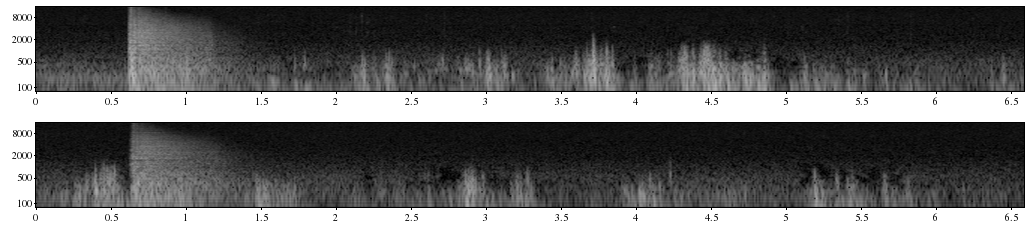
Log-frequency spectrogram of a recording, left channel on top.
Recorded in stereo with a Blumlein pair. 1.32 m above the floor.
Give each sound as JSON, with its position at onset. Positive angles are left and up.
{"t": 0.6, "sound": "a gunshot", "azimuth_deg": 45, "distance_m": 1.4}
